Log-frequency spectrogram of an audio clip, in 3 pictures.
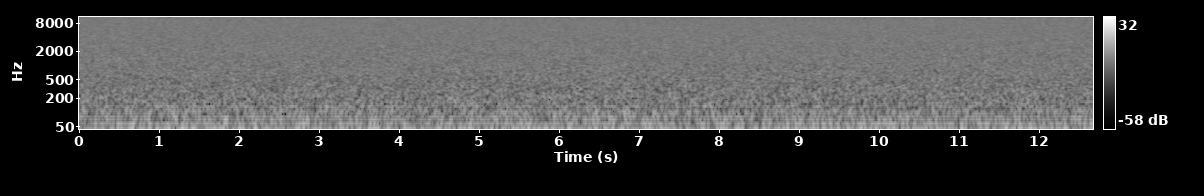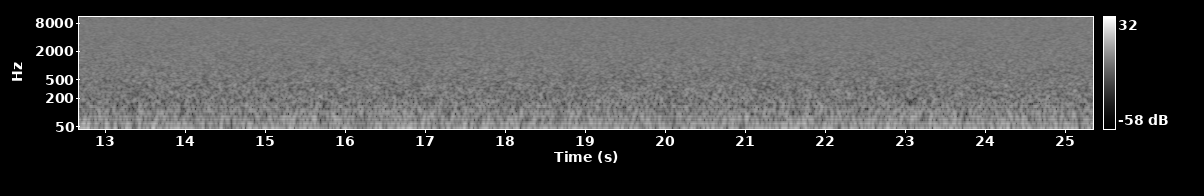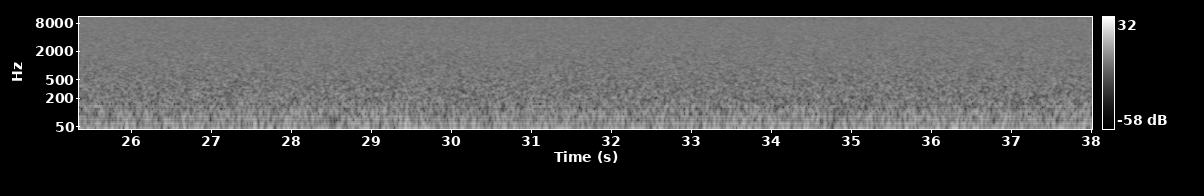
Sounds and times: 0.0s Waterfall 38.0s

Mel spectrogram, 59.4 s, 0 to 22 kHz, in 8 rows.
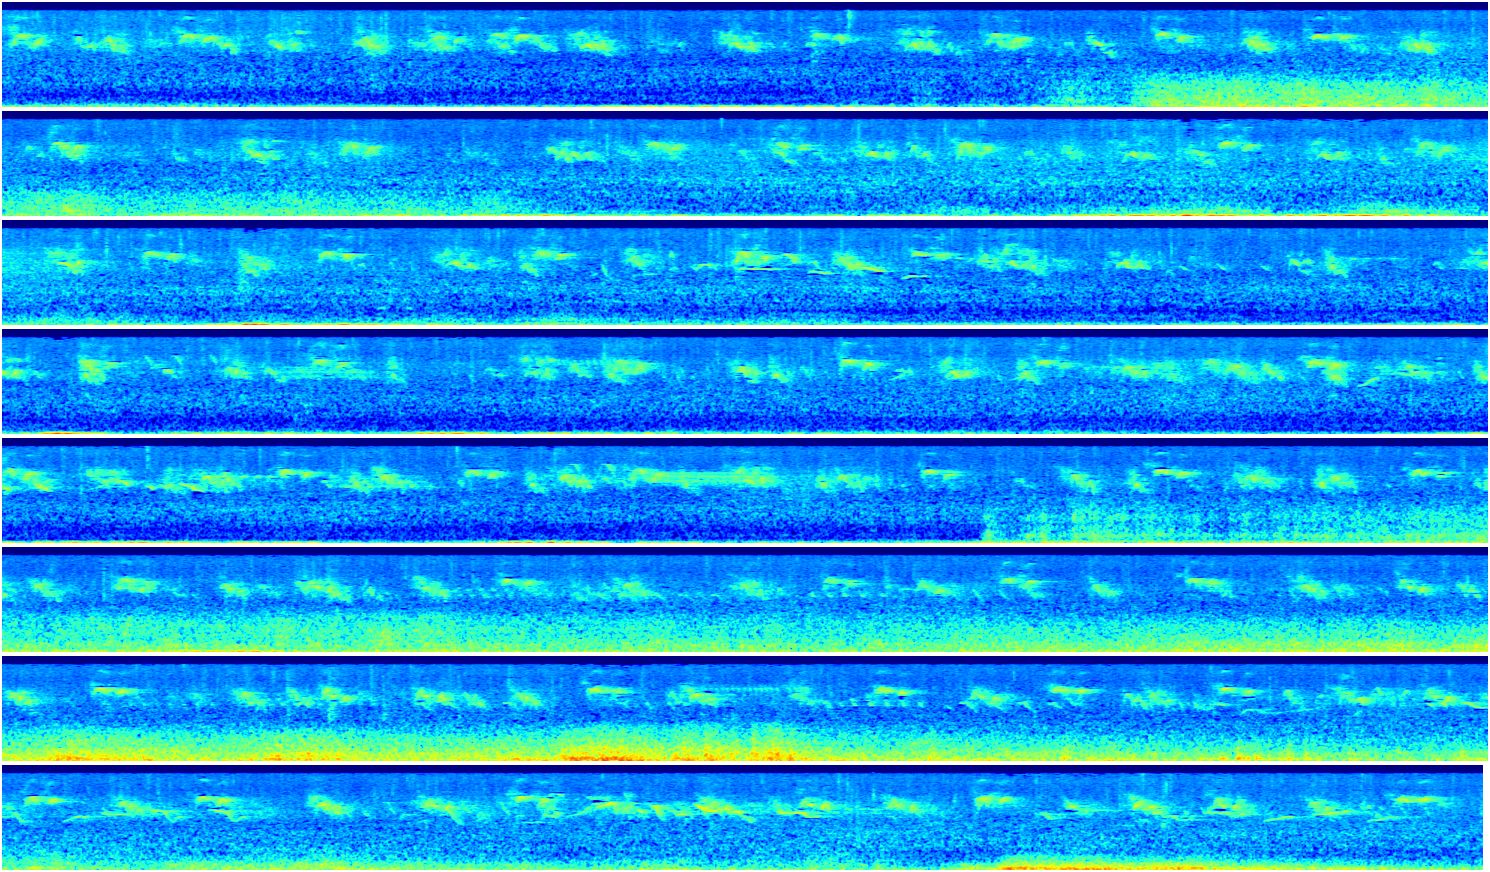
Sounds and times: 0.0s birds 59.4s
0.0s mild rain 59.4s
5.1s far away thunder 10.8s
34.6s far away thunder 59.4s

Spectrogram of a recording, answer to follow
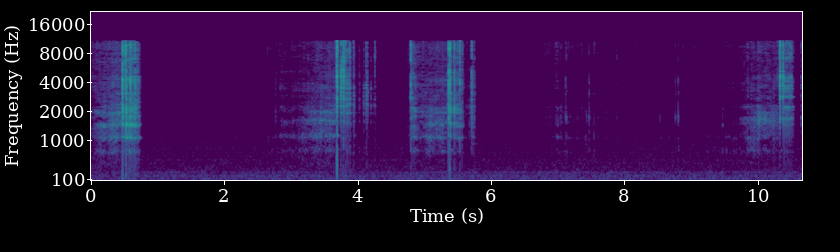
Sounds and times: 0.0s little metal ball inside rolling around 0.8s
2.6s little metal ball inside rolling around 5.8s
9.4s little metal ball inside rolling around 10.6s

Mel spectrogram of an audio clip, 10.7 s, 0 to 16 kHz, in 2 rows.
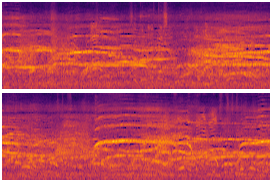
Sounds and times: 0.0s People in a scary attraction screaming 10.7s
0.0s crowd 10.7s

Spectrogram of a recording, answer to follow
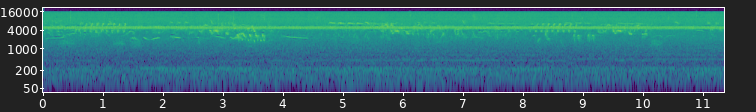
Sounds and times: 0.0s crickets chirping 11.3s
3.8s occasional bee buzzing 11.3s

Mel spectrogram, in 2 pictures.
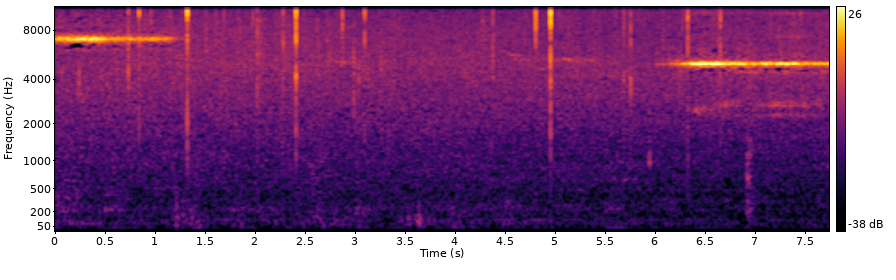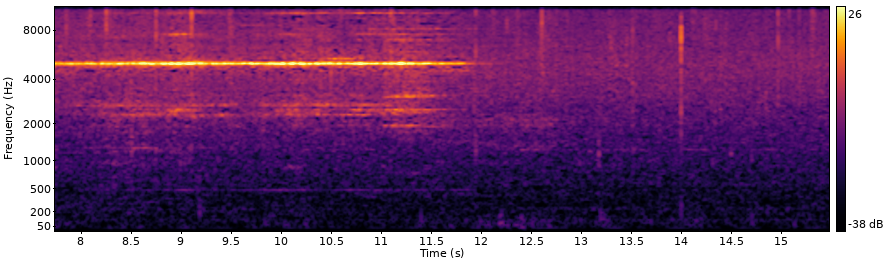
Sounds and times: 0.0s squeaky train brakes 1.3s
0.0s train heading for Leeds pulls in 13.9s
0.0s rain 15.4s
6.0s squeaky train brakes 12.8s

